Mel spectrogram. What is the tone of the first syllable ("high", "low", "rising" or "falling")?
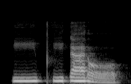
high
